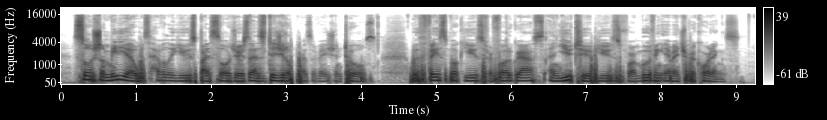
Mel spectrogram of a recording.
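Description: A man speaks fairly quickly while noticeable background noise carries on around him. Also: medium pitch for a man, fairly even intonation. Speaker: academic researcher. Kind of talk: conference presentation. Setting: recorded virtual conference. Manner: formal.

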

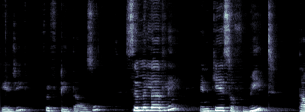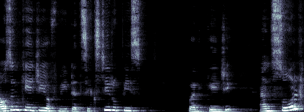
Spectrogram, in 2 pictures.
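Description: A woman talks at a very slow pace, leaving long, frequent pauses. Her pitch swings very widely over a quiet background. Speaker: accounting teacher. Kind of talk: lecture.

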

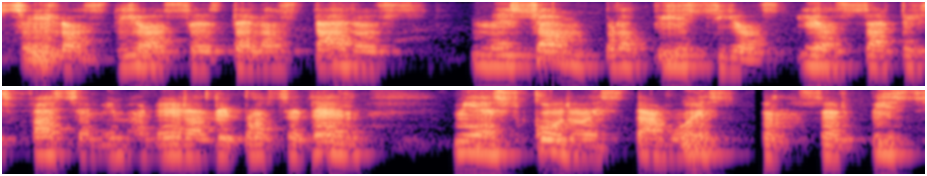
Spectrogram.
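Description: A man's fairly high pitch, fairly even intonation and fairly slow pace. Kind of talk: archaic formal Castilian speech. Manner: formal, courteous.

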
